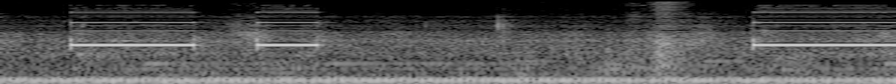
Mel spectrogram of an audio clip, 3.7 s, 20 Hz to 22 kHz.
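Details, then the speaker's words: Samsung 40-inch LED TV that trips the house meter when plugged in, lifted secondary-side diode tested with multimeter: three high beep bursts over low hum, diode shorted; replacing it cleared the short. "selanjutnya kita ubah kembali apakah benar-benar di TNI yang soft teman-teman bisa dengarkan di suara Buster yang bunyi aja ya teman-teman"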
